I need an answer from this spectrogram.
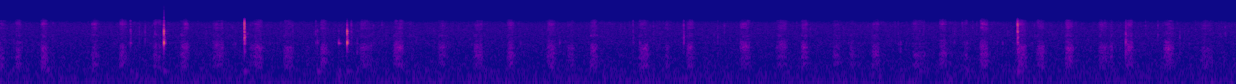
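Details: Hedgehog during the rut, recording speeded up from two hours into five minutes; rapid series of short, breathy, broadband huffing snorts, several per second, steady and fairly even, with a few sharp clicks over faint background hiss.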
